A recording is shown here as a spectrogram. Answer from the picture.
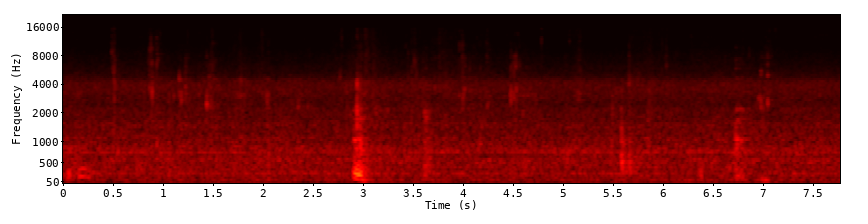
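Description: Close-miked eating sounds: food being bitten and chewed, with scattered small clicks and smacks over a steady hiss. About three seconds in comes one brief, louder sound that falls sharply in pitch.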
